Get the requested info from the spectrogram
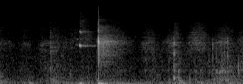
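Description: Wooden rolling pin rolling out a block of puff pastry on a floured board: a soft rolling sound with one sharp knock about halfway through and a few lighter taps near the end.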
